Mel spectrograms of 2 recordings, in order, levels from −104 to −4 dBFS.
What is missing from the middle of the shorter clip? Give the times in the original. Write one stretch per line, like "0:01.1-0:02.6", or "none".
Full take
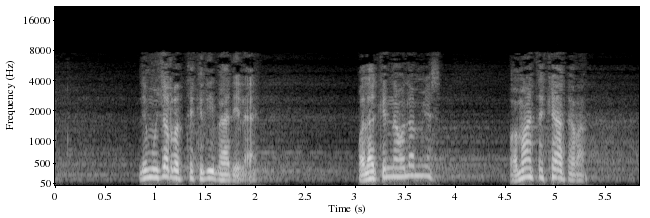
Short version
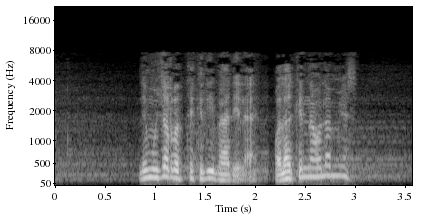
0:02.1-0:03.0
